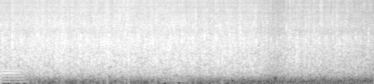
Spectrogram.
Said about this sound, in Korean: 네, 예, 분당 박수 쳐주세요.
